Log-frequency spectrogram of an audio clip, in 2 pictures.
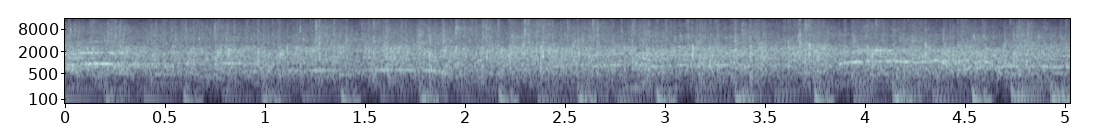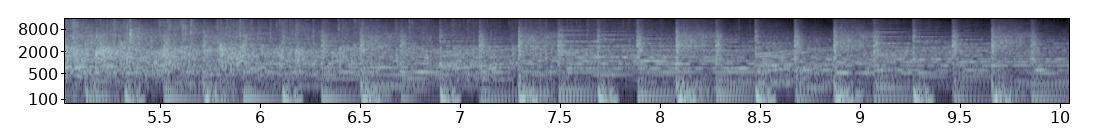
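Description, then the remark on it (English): A theatre audience at Bats Theatre in Wellington, during the New Zealand Fringe Festival, claps in a dense, sustained final round of applause for the show's guests over a steady musical beat. The clapping thins out after several seconds as the music takes over. “Please can we give them one last big round of applause.”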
